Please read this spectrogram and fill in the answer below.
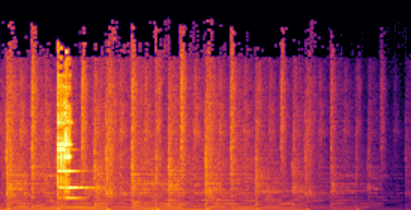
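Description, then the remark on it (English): A single bright clink of wine glasses touching in a toast rings out near the start, its high ringing tone briefly sounding over a steady, rhythmic music bed that gradually fades. “Now that's worth raising a glass to.”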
